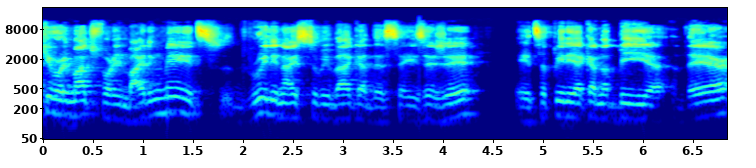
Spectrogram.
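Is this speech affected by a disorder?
No.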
